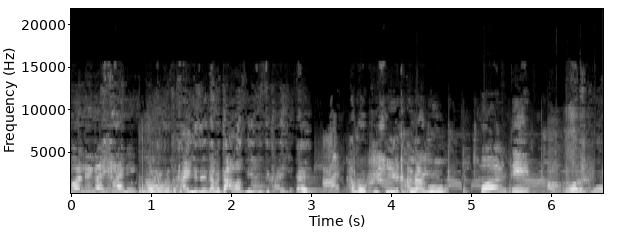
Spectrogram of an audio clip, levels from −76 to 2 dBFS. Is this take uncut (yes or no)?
no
